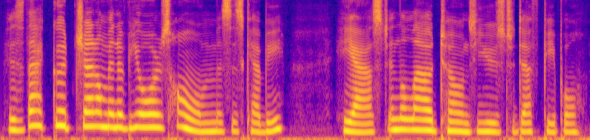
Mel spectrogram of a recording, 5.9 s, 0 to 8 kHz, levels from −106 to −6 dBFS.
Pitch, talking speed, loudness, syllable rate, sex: 225 Hz, 195 wpm, -15 LUFS, 4.7 syllables/s, female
